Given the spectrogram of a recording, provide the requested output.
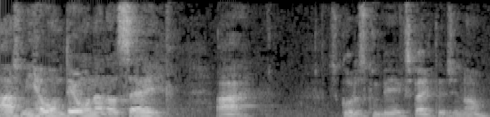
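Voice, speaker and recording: A man with an Irish accent talks at a moderate pace and medium pitch in a monotone, flat way. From Ireland. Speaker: poet. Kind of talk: spoken word poetry performance.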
